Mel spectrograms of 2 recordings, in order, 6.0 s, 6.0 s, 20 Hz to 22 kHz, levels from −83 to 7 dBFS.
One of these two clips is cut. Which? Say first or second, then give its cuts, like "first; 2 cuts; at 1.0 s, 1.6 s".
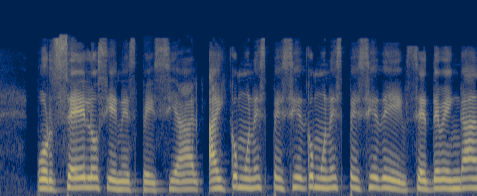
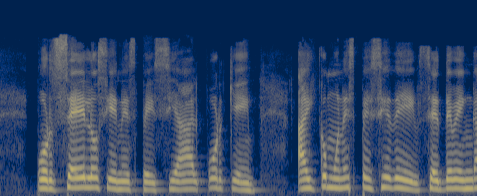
first; 2 cuts; at 2.5 s, 3.8 s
